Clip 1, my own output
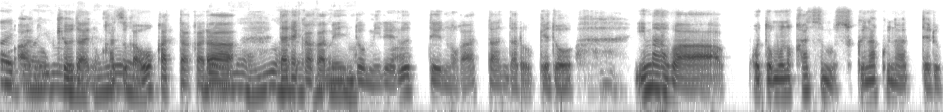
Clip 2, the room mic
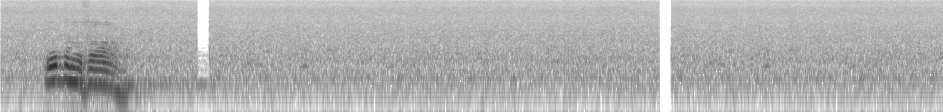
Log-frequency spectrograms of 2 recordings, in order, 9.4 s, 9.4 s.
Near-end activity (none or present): present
